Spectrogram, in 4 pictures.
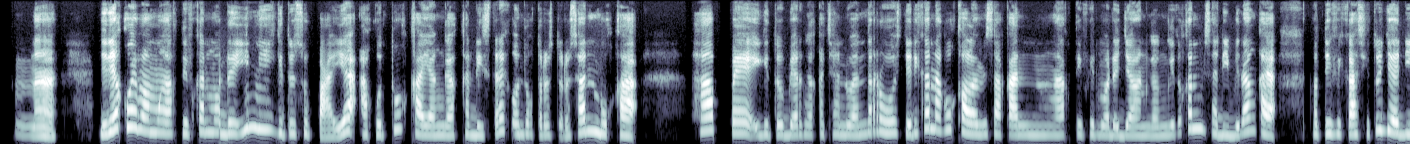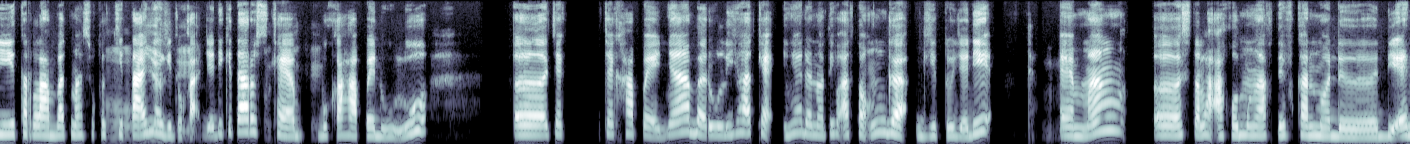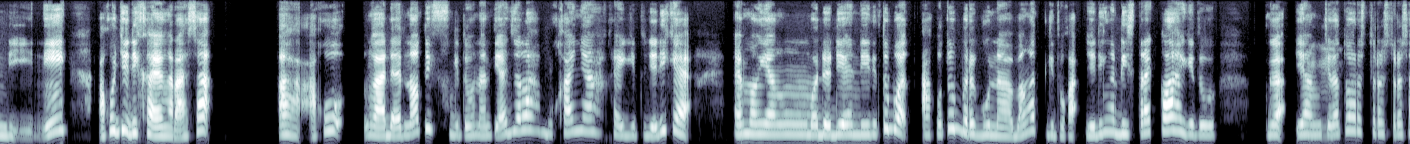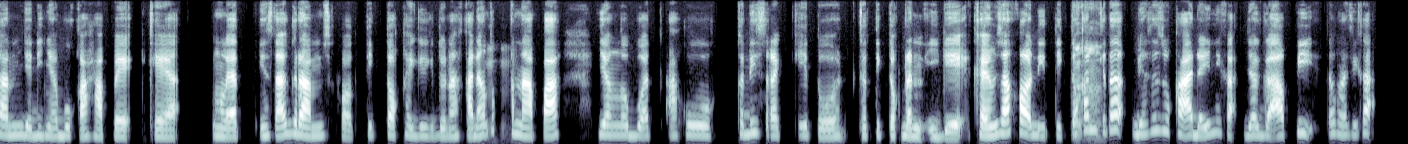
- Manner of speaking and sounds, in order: in English: "ke-distract"; put-on voice: "DND"; put-on voice: "DND"; in English: "nge-distract"; in English: "scroll"; in English: "ke-distract"
- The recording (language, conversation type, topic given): Indonesian, podcast, Apa kegiatan yang selalu bikin kamu lupa waktu?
